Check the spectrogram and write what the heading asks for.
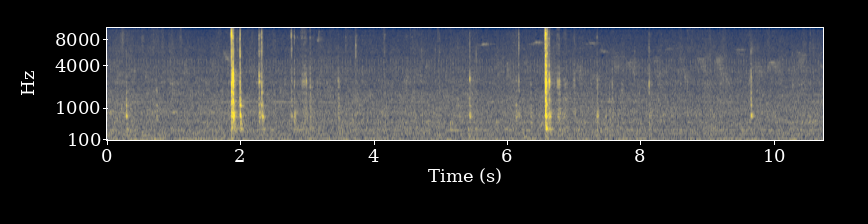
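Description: Pliers working a small part out of the steel action of an Original Model 50 air rifle, giving sparse sharp metal clicks: a quick group of three about two seconds in, the loudest single click a little past the middle, and a few fainter ticks between.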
